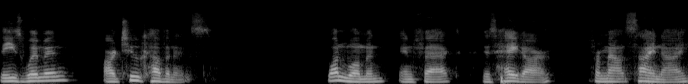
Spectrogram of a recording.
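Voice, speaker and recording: Against a quiet background, a man talks at a fairly slow pace with ordinary pitch variation and long, frequent pauses. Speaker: lay reader of epistle. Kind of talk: reading aloud scripture. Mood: calm, measured. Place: home room. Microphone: video call.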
